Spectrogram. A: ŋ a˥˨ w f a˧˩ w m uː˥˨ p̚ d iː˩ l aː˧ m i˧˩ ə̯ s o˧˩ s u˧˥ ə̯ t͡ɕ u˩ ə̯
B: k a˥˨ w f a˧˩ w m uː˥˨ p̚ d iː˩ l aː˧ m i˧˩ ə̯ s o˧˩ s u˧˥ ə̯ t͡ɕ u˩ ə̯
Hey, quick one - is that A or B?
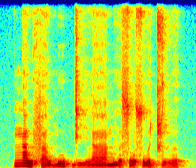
A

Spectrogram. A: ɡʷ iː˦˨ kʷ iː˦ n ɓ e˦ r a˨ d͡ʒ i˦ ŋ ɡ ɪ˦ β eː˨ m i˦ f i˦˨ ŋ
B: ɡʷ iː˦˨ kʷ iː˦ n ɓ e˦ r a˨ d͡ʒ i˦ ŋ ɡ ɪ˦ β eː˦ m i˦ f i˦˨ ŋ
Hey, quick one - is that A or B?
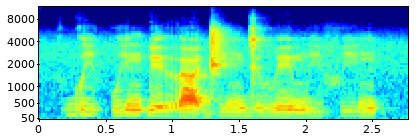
A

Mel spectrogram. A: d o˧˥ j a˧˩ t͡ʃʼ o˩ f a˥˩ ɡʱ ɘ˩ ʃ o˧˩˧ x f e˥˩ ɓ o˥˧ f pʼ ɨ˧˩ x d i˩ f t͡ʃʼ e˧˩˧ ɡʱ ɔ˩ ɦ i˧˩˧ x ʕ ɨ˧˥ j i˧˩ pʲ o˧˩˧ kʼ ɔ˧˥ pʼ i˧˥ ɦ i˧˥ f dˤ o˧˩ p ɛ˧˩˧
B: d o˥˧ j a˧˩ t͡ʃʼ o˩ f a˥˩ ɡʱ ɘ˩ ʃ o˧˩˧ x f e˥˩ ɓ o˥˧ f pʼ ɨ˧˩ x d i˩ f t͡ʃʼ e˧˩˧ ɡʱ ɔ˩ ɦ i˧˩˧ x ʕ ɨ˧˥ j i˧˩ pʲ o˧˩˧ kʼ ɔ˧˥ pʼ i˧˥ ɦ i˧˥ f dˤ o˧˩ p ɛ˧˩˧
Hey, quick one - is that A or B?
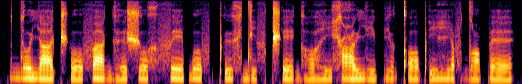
B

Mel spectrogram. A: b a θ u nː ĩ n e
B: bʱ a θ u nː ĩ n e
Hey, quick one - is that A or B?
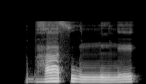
B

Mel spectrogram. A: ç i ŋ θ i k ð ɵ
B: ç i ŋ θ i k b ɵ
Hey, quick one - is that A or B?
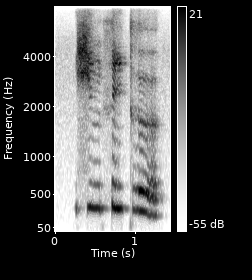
A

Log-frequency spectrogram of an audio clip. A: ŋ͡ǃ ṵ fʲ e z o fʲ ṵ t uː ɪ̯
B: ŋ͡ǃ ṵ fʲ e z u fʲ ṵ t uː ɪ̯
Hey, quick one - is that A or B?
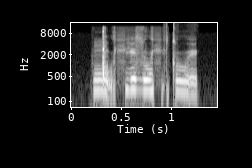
B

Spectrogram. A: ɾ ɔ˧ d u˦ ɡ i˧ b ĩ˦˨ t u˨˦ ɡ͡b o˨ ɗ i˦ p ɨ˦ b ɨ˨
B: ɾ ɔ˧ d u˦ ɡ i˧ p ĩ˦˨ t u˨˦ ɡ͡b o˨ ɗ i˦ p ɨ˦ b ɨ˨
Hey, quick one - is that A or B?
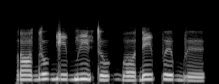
A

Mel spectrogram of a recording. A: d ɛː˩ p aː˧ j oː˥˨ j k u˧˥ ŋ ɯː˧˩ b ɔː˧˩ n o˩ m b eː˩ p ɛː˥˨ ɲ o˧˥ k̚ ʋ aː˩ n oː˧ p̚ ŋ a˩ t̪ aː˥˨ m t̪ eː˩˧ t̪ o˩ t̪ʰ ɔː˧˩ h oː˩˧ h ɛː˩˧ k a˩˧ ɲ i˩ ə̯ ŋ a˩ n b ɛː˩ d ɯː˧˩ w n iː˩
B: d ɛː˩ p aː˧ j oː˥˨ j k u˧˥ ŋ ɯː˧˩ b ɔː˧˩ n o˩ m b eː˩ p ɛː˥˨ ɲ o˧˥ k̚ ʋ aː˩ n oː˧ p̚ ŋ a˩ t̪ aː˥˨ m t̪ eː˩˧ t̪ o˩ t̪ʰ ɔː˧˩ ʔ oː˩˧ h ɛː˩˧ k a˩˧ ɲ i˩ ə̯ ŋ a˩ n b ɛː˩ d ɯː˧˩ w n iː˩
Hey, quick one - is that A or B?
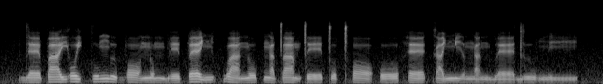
B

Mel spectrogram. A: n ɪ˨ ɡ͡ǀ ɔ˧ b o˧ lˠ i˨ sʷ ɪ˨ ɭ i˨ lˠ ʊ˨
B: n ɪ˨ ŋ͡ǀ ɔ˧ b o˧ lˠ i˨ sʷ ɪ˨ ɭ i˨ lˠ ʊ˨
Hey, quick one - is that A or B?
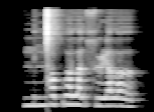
B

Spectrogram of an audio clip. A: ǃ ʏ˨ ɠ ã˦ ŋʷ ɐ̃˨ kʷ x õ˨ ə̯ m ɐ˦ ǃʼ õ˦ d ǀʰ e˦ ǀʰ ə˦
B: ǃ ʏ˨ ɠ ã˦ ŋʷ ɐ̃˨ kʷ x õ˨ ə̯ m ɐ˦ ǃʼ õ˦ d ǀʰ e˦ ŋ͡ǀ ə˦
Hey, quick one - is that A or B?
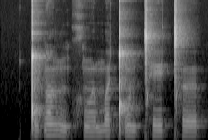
A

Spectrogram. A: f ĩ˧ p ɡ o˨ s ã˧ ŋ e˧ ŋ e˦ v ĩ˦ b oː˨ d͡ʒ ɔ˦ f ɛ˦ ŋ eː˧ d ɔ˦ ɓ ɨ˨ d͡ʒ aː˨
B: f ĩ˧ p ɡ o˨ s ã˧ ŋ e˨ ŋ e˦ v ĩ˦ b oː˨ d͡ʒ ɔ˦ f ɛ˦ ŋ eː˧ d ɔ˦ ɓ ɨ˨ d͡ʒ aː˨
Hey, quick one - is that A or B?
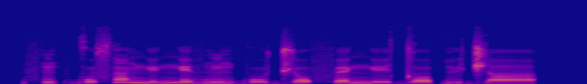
B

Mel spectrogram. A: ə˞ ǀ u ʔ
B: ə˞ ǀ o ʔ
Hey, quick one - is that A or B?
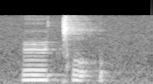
B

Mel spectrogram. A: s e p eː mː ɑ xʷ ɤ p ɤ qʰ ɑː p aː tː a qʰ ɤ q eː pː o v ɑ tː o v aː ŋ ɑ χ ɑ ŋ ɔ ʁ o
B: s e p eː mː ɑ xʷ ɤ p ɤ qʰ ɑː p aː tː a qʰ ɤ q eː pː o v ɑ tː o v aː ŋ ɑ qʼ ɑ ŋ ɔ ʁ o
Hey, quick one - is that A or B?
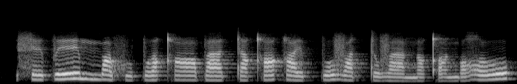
B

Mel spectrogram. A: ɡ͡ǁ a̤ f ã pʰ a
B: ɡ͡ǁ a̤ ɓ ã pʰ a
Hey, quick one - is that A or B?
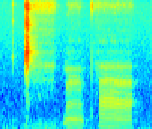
B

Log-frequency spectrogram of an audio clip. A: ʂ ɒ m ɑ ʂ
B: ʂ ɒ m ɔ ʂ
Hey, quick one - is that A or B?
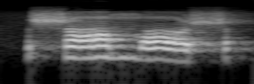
B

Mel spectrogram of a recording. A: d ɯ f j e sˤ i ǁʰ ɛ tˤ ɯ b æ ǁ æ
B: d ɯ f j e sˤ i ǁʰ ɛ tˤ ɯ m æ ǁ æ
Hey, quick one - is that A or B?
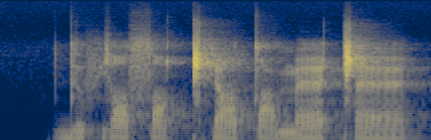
B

